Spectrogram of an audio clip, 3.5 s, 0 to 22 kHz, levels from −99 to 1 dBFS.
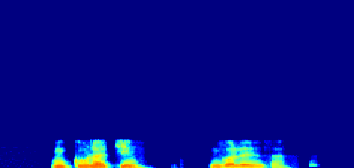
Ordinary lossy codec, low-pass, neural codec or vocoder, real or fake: AAC, 32 kbps; 3.6 kHz; codec, 16 kHz, 0.4 kbps, LongCat-Audio-Codec; fake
